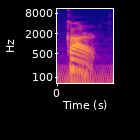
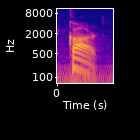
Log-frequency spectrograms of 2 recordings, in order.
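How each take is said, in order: Both takes have the same delivery.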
